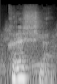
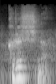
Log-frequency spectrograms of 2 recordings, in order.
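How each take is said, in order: Both takes have the same delivery.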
